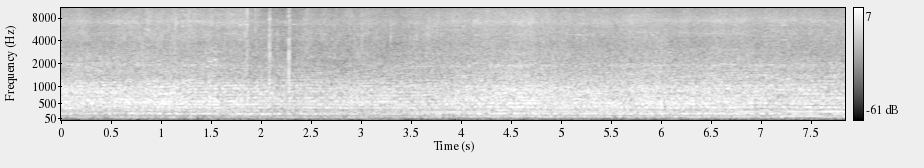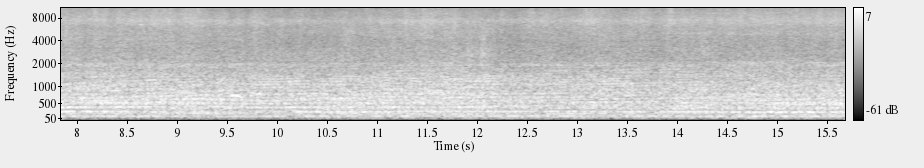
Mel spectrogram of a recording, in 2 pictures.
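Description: Kart engines buzz and whine loudly as karts race past.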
